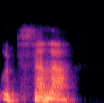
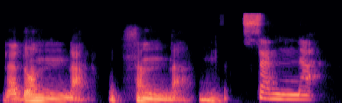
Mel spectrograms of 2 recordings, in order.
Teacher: carefully holding the double N, as if it were Italian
